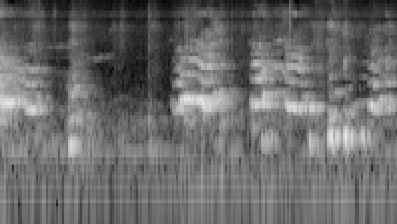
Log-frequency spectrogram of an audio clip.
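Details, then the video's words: Playful young Bluetick Coonhound pups with Redbone companion Luke, Kingston, Ontario: repeated shrill whining yelps in short bursts, separated by brief quiet gaps, with overlapping squeals from several pups. "Baby Bluetick Coonhound puppies and their Redbone buddy Luke"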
